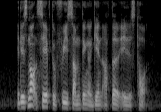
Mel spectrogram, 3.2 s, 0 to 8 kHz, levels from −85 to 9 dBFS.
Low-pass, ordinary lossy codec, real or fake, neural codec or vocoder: none; none; fake; codec, 16 kHz, 16 kbps, FunCodec, trained on Chinese and English, 50 frames a second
